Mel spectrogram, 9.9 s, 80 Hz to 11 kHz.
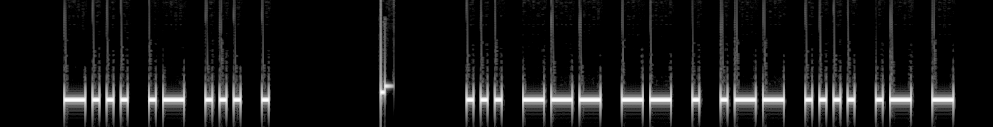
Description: Morse code, heard as a keyed tone, about 17 wpm, 700 Hz. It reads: BASE SOMEWHAT
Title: Sentences from Top 1000 Words - Review Part 1 - New Word Drill - 17wpm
